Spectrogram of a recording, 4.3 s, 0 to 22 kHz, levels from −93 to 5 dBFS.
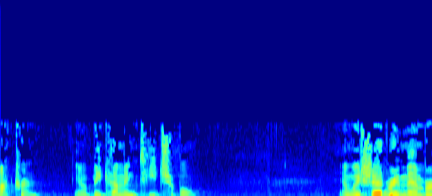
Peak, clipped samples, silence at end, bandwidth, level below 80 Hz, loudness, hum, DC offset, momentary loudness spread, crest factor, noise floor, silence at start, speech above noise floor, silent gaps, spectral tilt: -16 dBFS; under 0.1%; 0 s; 8.4 kHz; -84 dBFS; -34 LUFS; none; under 0.1%; 20 LU; 20 dB; -74 dBFS; 0 s; 39 dB; none; -3.5 dB/octave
